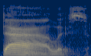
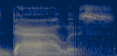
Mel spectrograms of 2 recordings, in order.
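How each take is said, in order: First: The second syllable has a weak, reduced vowel. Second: The second syllable has a weak, reduced vowel.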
